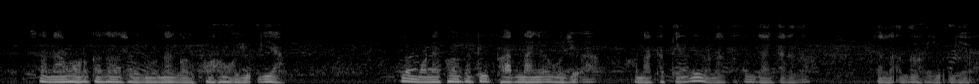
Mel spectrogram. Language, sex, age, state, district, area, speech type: Santali, male, 45-60, West Bengal, Bankura, rural, spontaneous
